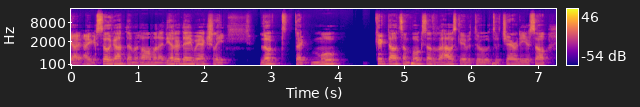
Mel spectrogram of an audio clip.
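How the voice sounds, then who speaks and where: A middle-aged man with a German accent, a guest in an interview, telling his story in a candid, rambling way with many restarts. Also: mid-range voice. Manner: rambling, self-correcting, candid.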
